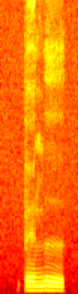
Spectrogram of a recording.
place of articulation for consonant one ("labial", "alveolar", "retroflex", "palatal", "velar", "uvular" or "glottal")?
labial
